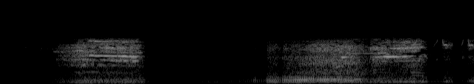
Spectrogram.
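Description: A goose gives two harsh, raspy, drawn-out calls about a second apart, the second longer and rougher. Nothing else is heard.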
